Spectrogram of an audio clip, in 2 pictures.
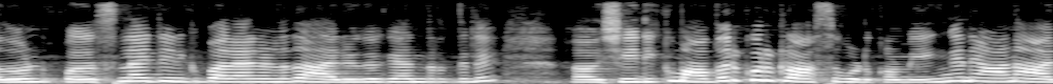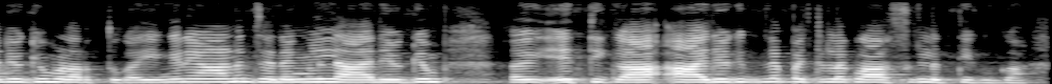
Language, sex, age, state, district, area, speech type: Malayalam, female, 18-30, Kerala, Thrissur, urban, spontaneous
